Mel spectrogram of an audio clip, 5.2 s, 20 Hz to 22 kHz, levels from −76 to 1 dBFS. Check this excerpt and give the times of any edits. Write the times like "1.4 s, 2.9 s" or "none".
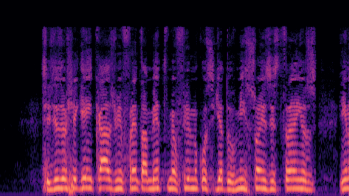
none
